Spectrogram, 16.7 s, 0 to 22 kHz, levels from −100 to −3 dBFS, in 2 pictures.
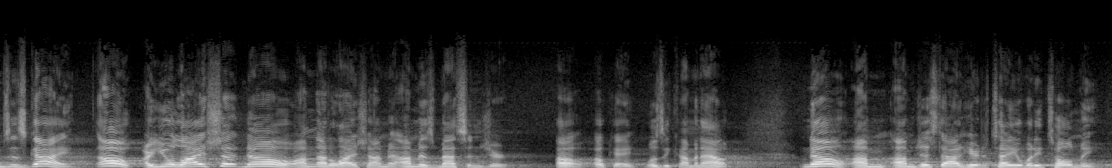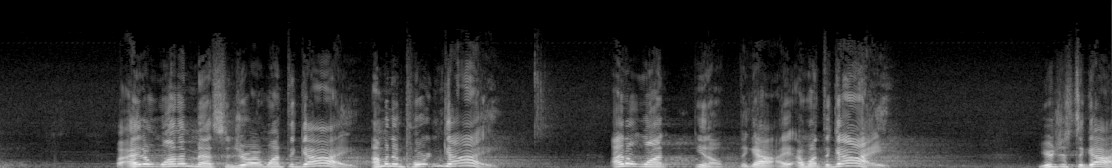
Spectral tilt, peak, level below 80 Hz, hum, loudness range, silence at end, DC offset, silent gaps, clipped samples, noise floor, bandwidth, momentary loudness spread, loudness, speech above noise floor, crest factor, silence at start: -5 dB/octave; -2 dBFS; -62 dBFS; none; 3 LU; 0 s; 0.2%; none; under 0.1%; -61 dBFS; 14 kHz; 9 LU; -23 LUFS; 38 dB; 20 dB; 0 s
